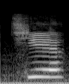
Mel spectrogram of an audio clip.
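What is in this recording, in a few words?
"qie", Mandarin Chinese neutral tone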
